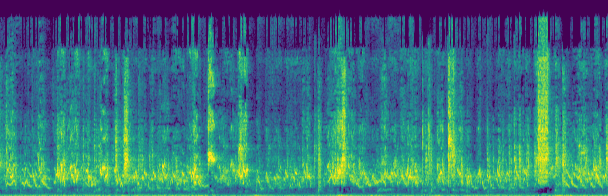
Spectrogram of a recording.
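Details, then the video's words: Budgerigars kept as pets give a steady stream of harsh, raspy chattering mixed with brief squawks and thin whistles, several birds overlapping without break over a faint low background rumble. "BUDGIE CHIRPING SOUNDS"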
